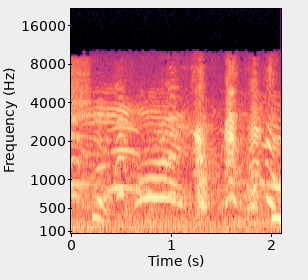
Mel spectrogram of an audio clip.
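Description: A dog whining and yipping excitedly in quick, rising-and-falling squeals, over and over, with a couple of short sharp yelps.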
